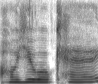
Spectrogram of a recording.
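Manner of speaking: rising, question-like tune at the end of okay. Telling learners to watch the sentence end, the speaker asks with rising intonation on okay. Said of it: "A rising intonation".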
